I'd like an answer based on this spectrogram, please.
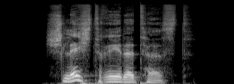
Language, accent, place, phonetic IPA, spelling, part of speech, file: German, Germany, Berlin, [ˈʃlɛçtˌʁeːdətəst], schlechtredetest, verb, De-schlechtredetest.ogg
- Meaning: inflection of schlechtreden: 1. second-person singular dependent preterite 2. second-person singular dependent subjunctive II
